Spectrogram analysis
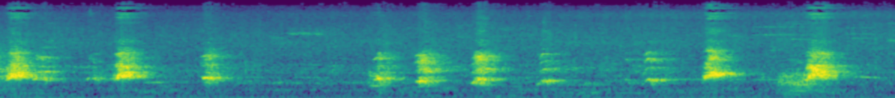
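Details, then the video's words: Barking dog recorded for council noise nuisance monitoring, giving about a dozen uneven barks, roughly one per second, varying in loudness and pitch against a quiet background. "Dog barking Council noise nuisance monitoring"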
